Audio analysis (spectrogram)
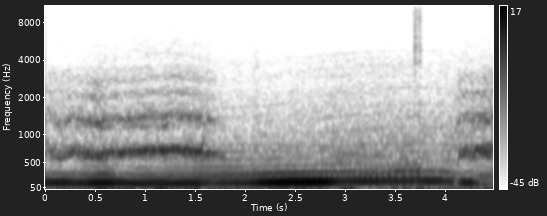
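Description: Tires squeal steadily on a race track as a car brakes late at a Honda track meet, a loud sustained skid over a droning engine tone that lasts several seconds, with no talk.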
